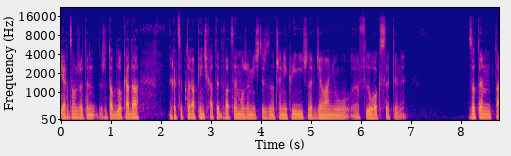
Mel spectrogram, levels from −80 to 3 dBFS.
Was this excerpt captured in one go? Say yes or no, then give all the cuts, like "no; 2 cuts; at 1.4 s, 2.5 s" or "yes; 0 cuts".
yes; 0 cuts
